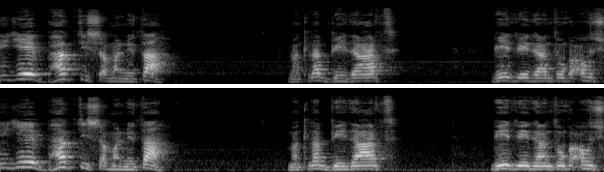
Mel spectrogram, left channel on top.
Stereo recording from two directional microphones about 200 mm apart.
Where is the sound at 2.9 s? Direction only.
45° right (ahead or behind).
